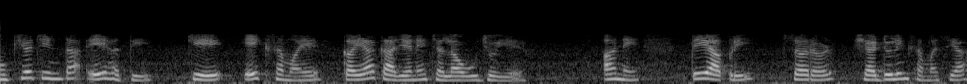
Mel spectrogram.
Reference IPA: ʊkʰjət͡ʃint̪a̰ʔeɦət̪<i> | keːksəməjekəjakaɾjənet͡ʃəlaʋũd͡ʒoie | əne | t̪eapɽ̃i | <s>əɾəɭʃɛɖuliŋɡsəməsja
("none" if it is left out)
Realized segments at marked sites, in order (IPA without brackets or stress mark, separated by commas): i, s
